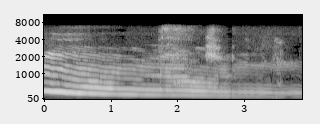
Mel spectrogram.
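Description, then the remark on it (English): A human voice imitates a whale call with one long, loud, moaning tone that glides slowly downward for several seconds, with a few breathy bursts near the end. “She's a whale.”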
